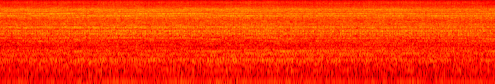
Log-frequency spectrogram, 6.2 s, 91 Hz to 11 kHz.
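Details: 1993 Porsche 968 3.0 right-hand drive, previously very noisy engine, first start after new belt tensioning including balance shaft belt: steady, even idle with smooth low hum, no chatter or ticking over the hiss; sounds healthy.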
